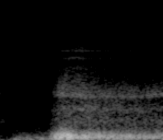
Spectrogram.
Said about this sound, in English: I'd love for everyone just to take a deep breath right now, because God knows I need to. Just take a deep breath in.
